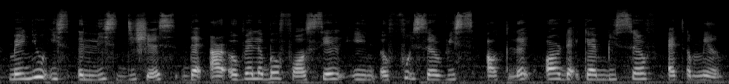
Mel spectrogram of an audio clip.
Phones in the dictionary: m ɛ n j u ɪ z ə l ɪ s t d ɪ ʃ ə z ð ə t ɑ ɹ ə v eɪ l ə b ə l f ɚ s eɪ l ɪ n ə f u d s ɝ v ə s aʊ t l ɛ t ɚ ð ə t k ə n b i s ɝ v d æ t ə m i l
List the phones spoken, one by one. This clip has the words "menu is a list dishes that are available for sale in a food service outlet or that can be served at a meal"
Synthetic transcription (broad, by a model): m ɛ n j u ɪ s ə l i s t d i ʃ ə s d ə t ɑ ɹ ə v eɪ l ə b ə l f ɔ s eɪ l ɪ n ə f u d s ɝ v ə s aʊ t l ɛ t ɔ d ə t k ə n b i s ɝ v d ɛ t ə m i l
